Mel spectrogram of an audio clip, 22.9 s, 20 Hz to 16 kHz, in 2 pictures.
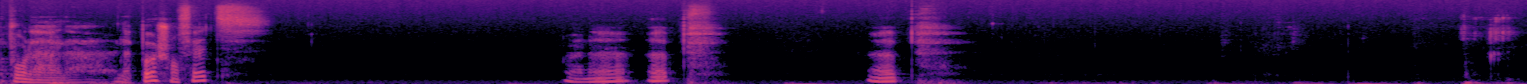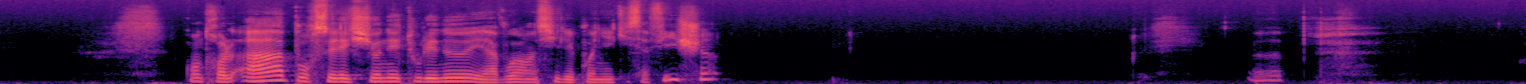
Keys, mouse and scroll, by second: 0.4 F6, 1.6-4.0 drag, 4.5-6.1 drag, 7.0-9.2 drag, 9.3 middle click, 9.3 click, 9.7 F2, 10.9 KP_Subtract, 11.2 KP_Add, 15.0 click, 15.8 click, 16.2-17.6 drag, 18.3 click, 19.1 click, 20.8 click, 21.7 click, 22.2 click.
